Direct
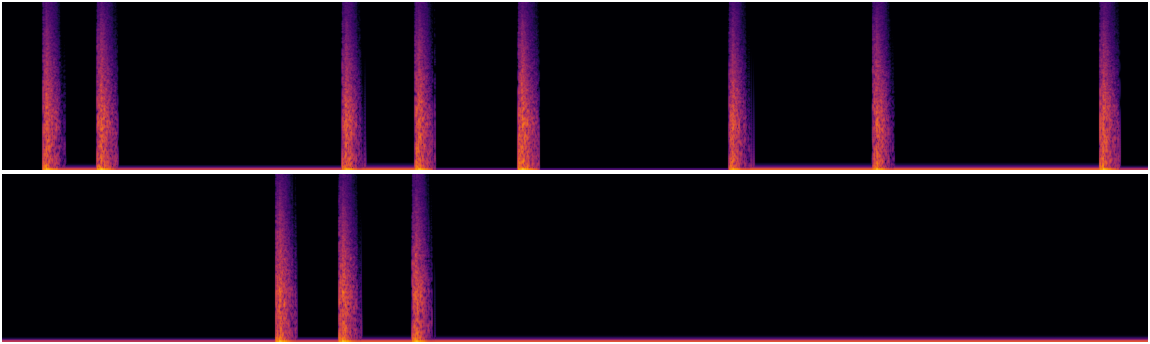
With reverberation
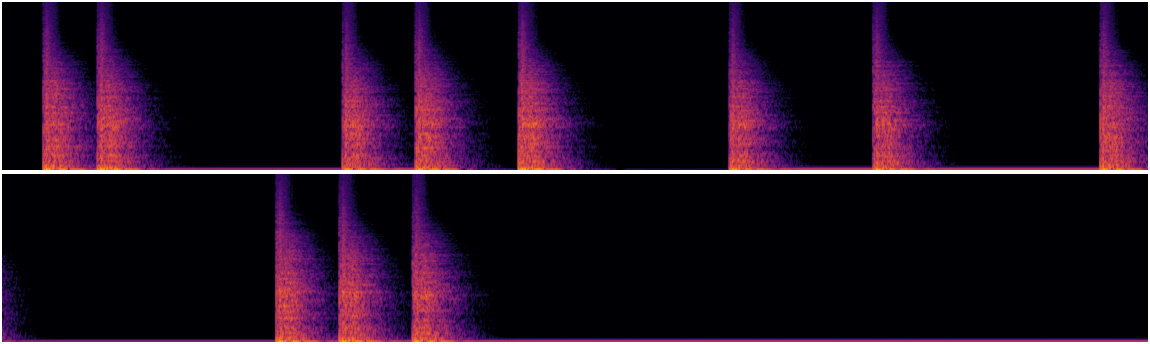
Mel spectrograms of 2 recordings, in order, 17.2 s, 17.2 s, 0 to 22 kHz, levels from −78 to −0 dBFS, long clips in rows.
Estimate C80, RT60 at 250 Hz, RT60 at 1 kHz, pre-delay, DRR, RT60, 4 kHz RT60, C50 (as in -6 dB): 5.5 dB, 0.65 s, 0.65 s, 36 ms, -1.5 dB, 0.65 s, 0.55 s, 1.5 dB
